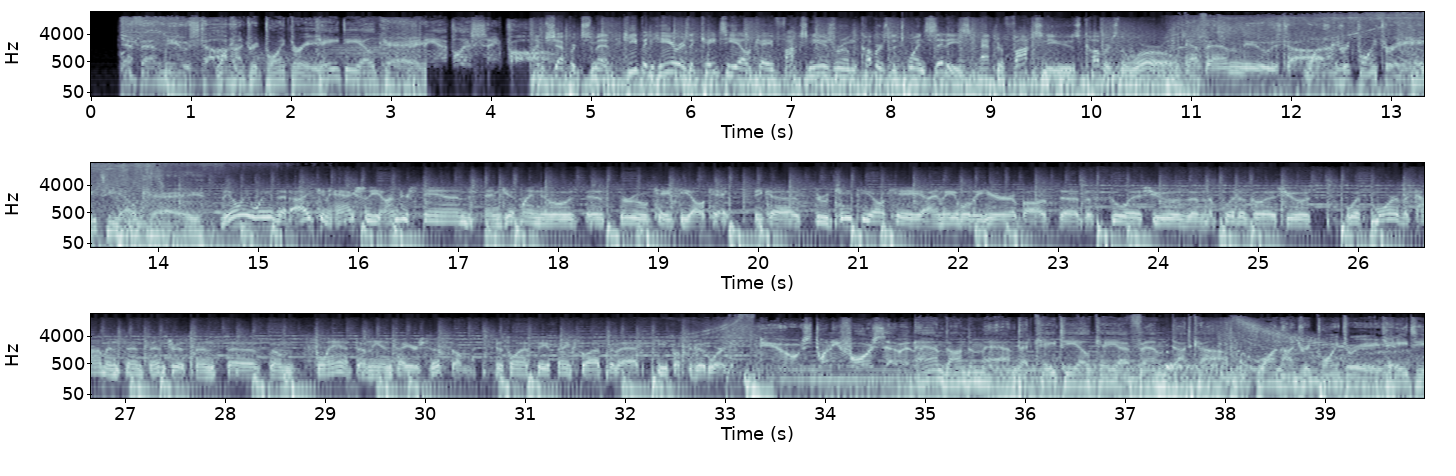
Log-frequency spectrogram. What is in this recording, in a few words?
Newstalk Imaging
